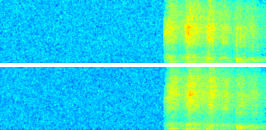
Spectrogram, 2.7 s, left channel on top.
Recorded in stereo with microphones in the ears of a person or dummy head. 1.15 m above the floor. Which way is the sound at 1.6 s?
35° left (ahead or behind).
